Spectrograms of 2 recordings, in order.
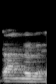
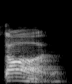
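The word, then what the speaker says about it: তাঁর: As I said, it's not Tandara, it's tar. Ataiva, tar pai. N is silent here.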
